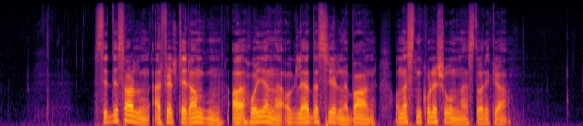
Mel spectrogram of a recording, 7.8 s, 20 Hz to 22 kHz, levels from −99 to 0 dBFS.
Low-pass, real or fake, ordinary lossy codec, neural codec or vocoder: 19.8 kHz; fake; none; vocoder, 44.1 kHz, 128 mel bands, Pupu-Vocoder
